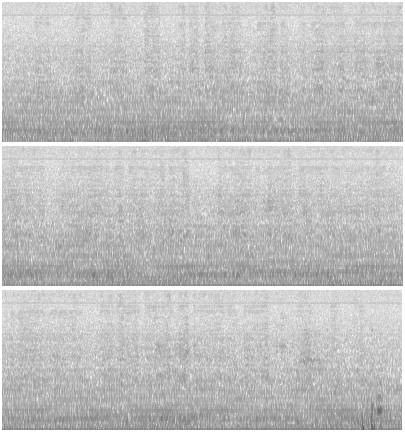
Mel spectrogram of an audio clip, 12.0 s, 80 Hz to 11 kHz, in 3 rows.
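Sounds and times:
faint electrical hum: 0.0s - 12.0s
scratching and rustling: 0.4s - 12.0s.

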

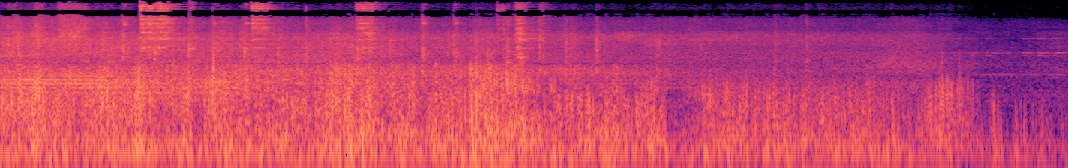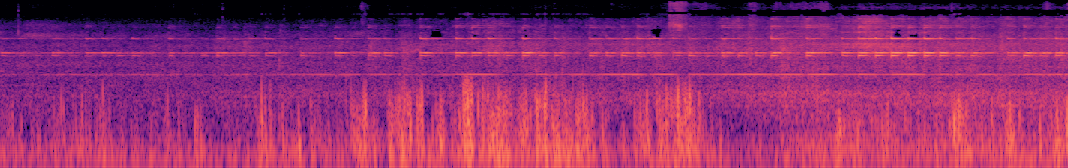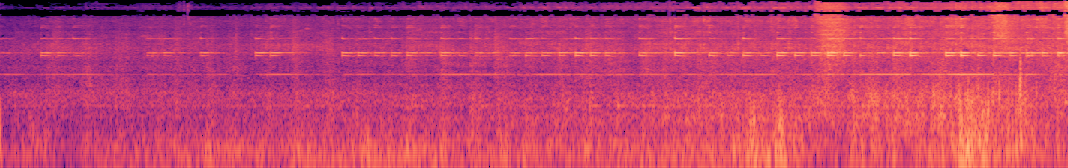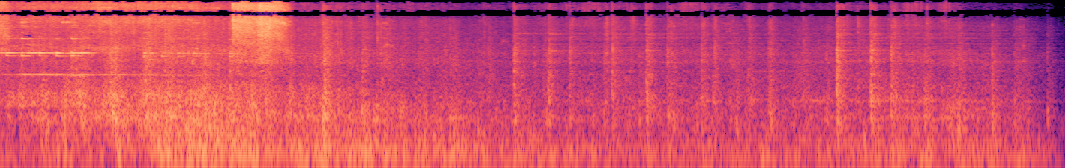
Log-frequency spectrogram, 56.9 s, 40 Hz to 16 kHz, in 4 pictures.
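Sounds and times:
diesel locomotive passing: 0.0s - 56.9s
train wheels on rails: 0.0s - 56.9s.

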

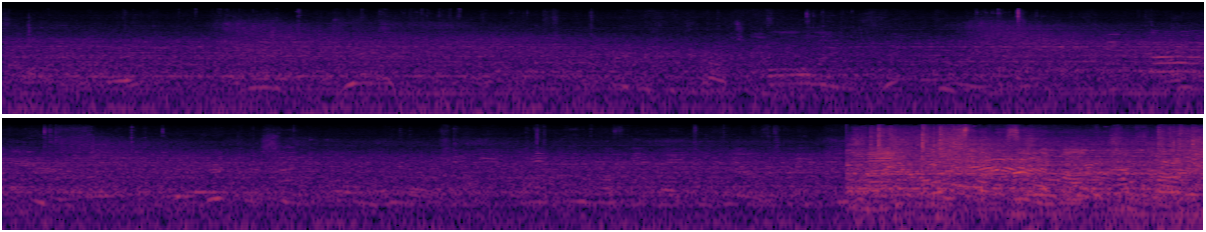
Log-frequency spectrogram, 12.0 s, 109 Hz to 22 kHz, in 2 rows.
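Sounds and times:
indistinct chatter: 3.1s - 12.0s.

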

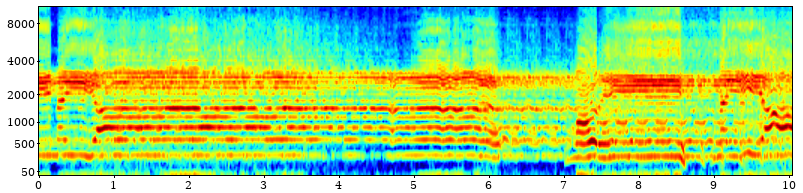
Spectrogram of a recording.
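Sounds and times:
man singing devotional refrain: 0.0s - 10.0s.

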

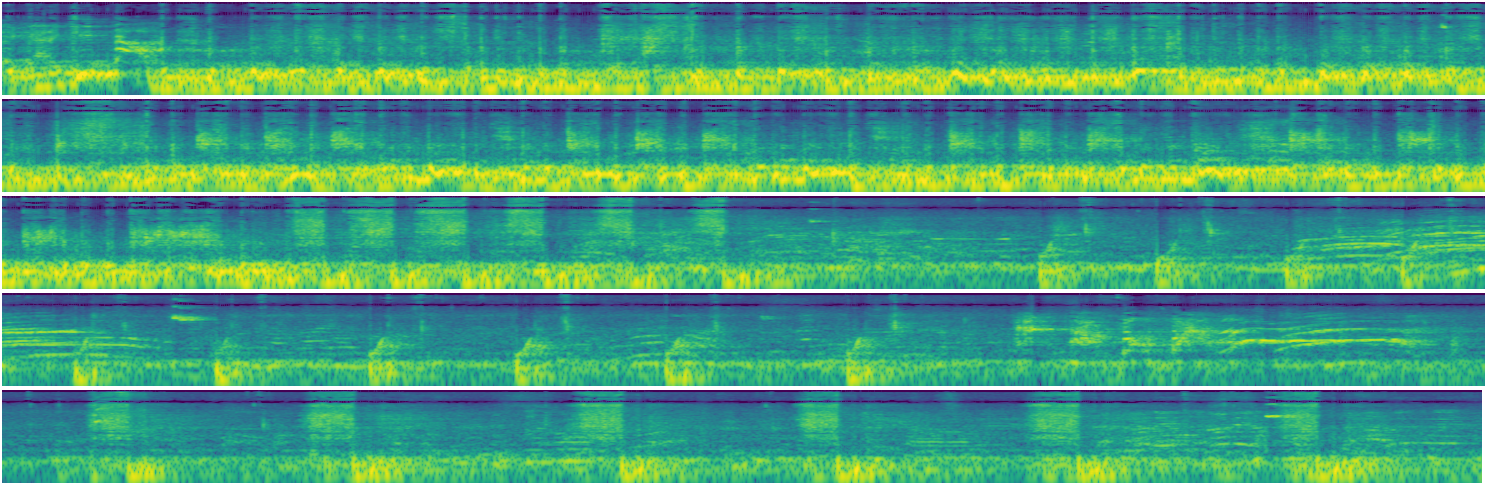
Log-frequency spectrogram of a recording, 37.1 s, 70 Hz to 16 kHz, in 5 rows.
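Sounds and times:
person beatboxing: 0.0s - 27.6s, 29.9s - 36.7s.

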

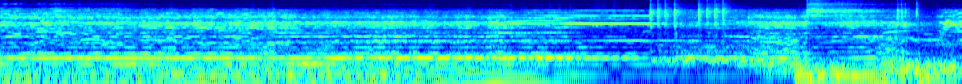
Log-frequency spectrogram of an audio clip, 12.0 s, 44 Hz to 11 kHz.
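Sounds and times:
electric guitar sustained notes: 0.0s - 12.0s
drums and cymbals hits: 8.0s - 9.4s, 10.0s - 12.0s.

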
